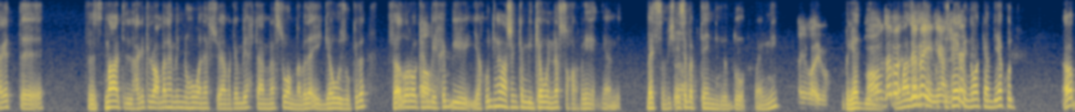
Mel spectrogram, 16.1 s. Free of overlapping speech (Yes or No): No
